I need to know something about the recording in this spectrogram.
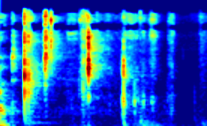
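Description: Knife tapping and scraping against an aluminium foil pie tin of spent coffee grounds: a few sharp clicks with light scraping between them.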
